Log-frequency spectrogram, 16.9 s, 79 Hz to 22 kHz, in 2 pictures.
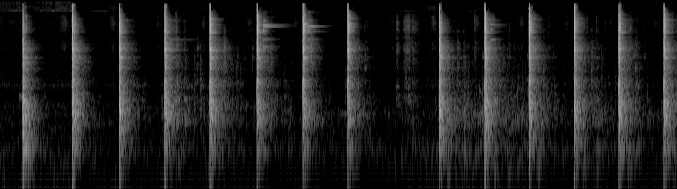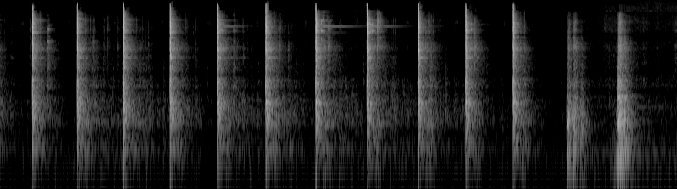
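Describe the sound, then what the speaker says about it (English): A nylon dead blow hammer strikes a Morini 350 crankshaft to drive it through its bearing: a steady series of about twenty sharp, close, evenly paced blows, each a crisp knock with a short decay, with no talk. "I've got a nylon dead blow hammer, and I'll use that to drive the crank through the bearing"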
